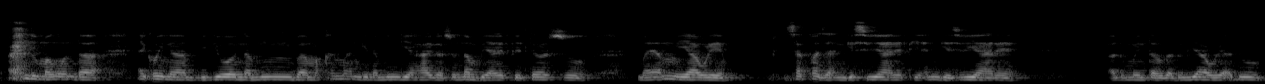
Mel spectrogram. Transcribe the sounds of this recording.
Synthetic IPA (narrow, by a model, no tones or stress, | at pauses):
dumaŋɔnda | ajkʰojnabʱidionamniŋbamakʰalmahanɡinamniŋɡiɦaɾɡasunambajaɾepʰiltɐɾsumajamjawɾe | sak̚pʰazahanɡesujaɾetʰiɦanɡesijaɾe | ɐdumojintaɾɔɡadujawɾea̰du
